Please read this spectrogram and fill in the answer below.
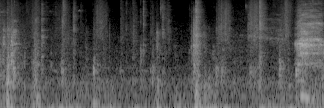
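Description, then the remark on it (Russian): A door is pushed shut because of constant meowing, with a few soft bumps and a sharper knock near the middle, followed by light rustling and shuffling. “Много мяукает, поэтому пришлось закрыть дверь.”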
